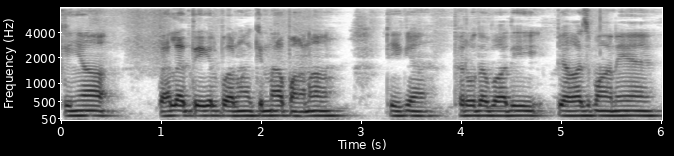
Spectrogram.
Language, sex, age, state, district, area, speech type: Dogri, male, 18-30, Jammu and Kashmir, Reasi, rural, spontaneous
